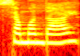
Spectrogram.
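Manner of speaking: put-on heavy Russian accent, laid on thick. Retelling a driver's question to a crying passenger: thick Russian accent. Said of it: "he has a thick Russian accent".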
